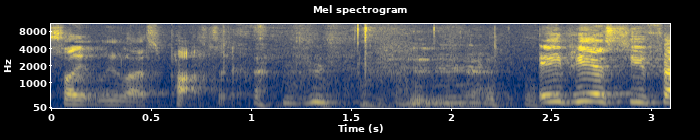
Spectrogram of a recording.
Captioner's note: attendees chuckle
